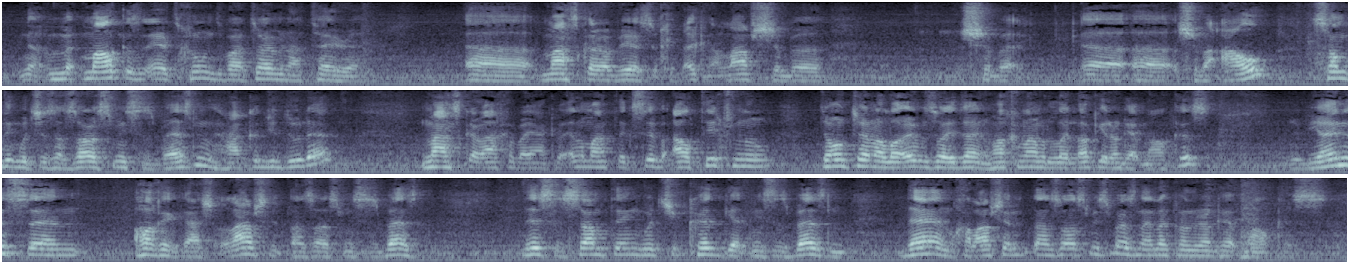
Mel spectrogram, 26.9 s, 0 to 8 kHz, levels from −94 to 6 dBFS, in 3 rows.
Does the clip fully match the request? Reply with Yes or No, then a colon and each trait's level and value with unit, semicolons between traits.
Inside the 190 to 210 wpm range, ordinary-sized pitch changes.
No: average, 175 wpm; average, 3.7 semitones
